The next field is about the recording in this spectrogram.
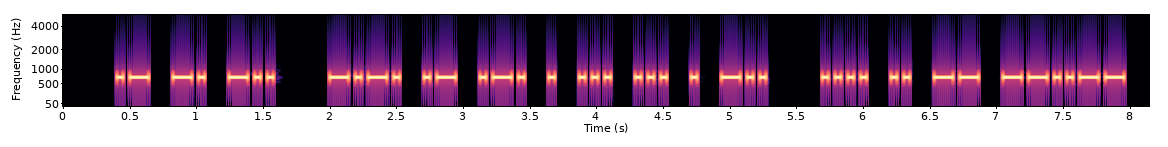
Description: Morse code, heard as a keyed tone, about 25 wpm, 700 Hz. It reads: AND CARESSED HIM,
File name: Pinocchio / Pinocchio ch7 20 25 ik1hge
